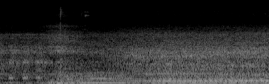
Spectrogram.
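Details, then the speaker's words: 2007 Lincoln MKX with misfire codes and an injector circuit fault; started and idling quiet and smooth with no skipping or stumble; check engine light on but not flashing; misfire intermittent, not present now. "the car, I don't know if this picks up on camera or not, but the car is running really smooth, not misfiring. Check engine light is on, but it's not flashing."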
